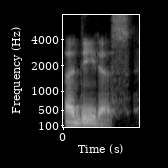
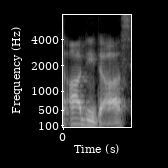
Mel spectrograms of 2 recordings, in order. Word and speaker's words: Adidas: advertises their products in the US they say Adidas that's what I was taught to say that's what all Americans say if I ran around saying Adidas even though I know that's how it's supposed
